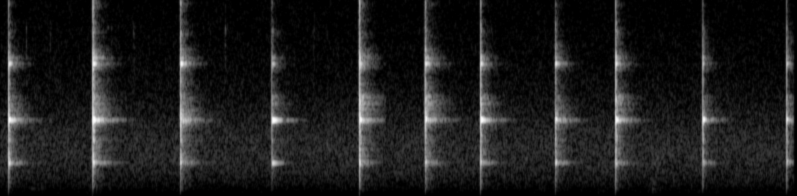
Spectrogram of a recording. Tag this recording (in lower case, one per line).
clink
glass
